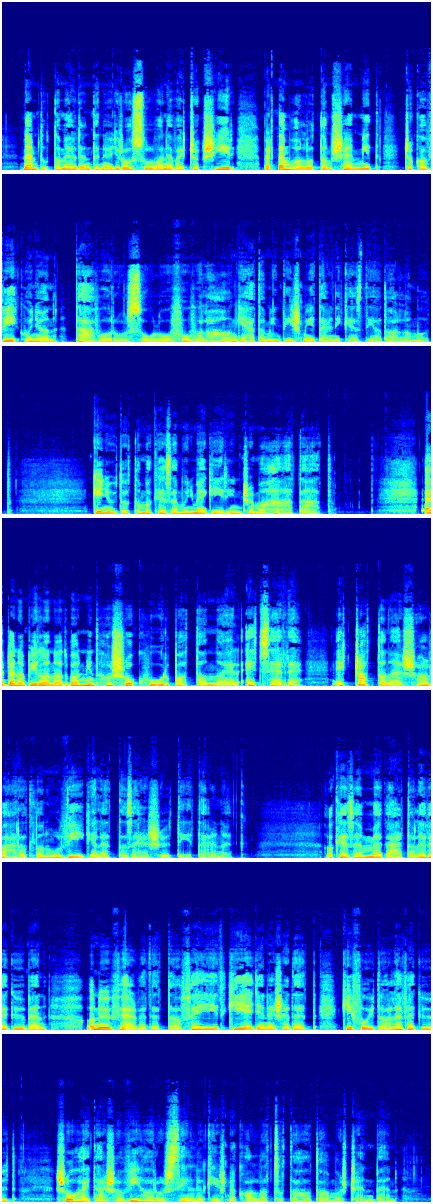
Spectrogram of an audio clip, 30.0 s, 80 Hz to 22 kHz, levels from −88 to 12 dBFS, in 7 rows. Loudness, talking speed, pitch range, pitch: -20 LUFS, 140 wpm, 130-165 Hz, 145 Hz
